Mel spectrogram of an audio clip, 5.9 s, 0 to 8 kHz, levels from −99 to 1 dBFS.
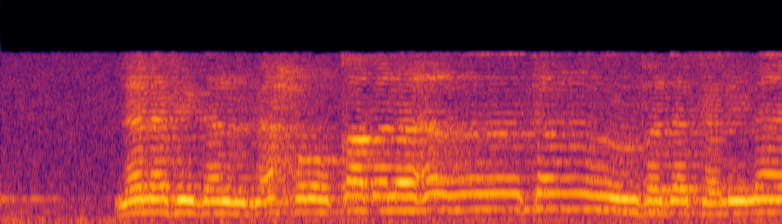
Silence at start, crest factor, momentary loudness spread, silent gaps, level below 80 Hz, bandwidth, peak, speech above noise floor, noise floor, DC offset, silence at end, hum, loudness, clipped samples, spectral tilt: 0 s; 14 dB; 7 LU; none; -44 dBFS; 4 kHz; -4 dBFS; 23 dB; -40 dBFS; under 0.1%; 0 s; none; -18 LUFS; under 0.1%; -12 dB/octave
